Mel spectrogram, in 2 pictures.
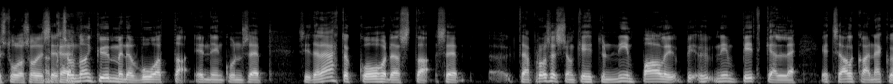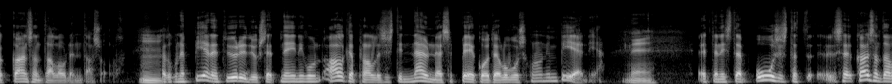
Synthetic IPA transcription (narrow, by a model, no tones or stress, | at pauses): st̪ulosoliseseolnoiŋkymːeneʋʋuot̪ːɑ̰enːeŋkunse | siːt̪ælæht̪økohdɑst̪ɑ̰se | t̪æːprosesːioŋkehit̪ːynyniːmpɑljpiyniːmpit̪kælːe | et̪seɑlkɑːnækyækkɑnsɑnt̪ɑloudḛnt̪ɑ̰so̰lːɑ̥ɑt̪kuneppienet̪yrit̪ykse̥eet̪neiniːŋkunɑlkeprɑlːisest̪innæynːæːse̥ppeːkoːt̪eːluʋusːɑ̥kunonimpiɛniæ | n | ʔḛt̪ːæniːst̪æuːsist̪ɑsekɑnsɑnt̪ɑ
